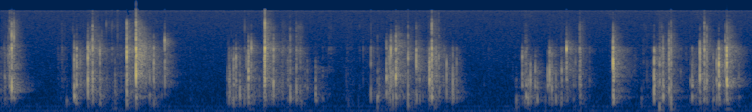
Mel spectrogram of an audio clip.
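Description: Fingertips with long nails crinkle and squeeze a medium stand-up plastic pouch partly full of slivered almonds. Dense bursts of crisp, bright crackling come in short clusters separated by brief silences. There is no low end, and each crackle dies away almost instantly.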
